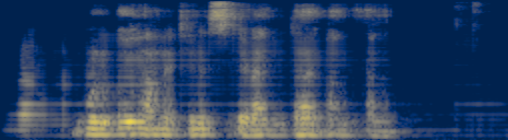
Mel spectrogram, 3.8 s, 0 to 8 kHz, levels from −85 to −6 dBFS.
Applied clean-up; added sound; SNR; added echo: neural mask model DeepFilterNet 3.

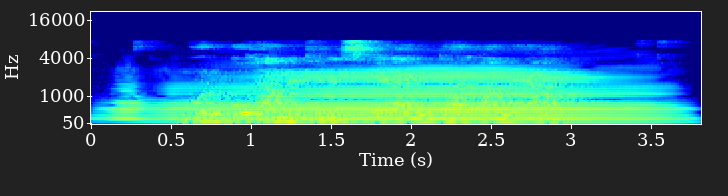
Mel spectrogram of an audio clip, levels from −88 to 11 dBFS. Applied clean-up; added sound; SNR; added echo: none; Wind instrument, woodwind instrument; -4 dB; reverberation time 0.6 s.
